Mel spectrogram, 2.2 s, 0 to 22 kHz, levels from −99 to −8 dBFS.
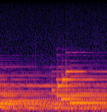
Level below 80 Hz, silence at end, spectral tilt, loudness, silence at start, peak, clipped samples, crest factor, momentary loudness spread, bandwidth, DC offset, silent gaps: -60 dBFS; 0 s; -8.5 dB/octave; -33 LUFS; 0 s; -18 dBFS; under 0.1%; 14 dB; 8 LU; 12 kHz; under 0.1%; none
